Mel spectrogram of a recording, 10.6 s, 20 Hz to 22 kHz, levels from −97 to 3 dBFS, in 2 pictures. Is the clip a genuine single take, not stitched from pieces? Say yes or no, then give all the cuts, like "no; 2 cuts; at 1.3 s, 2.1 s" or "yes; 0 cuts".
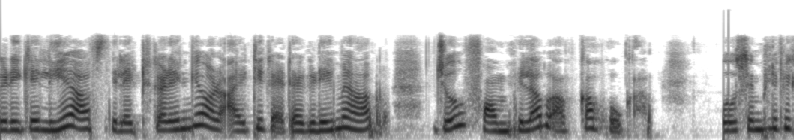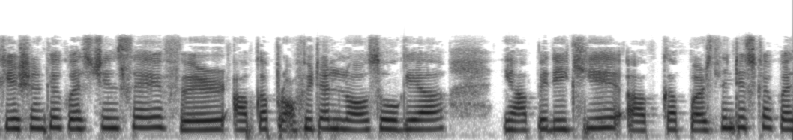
no; 1 cut; at 4.8 s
